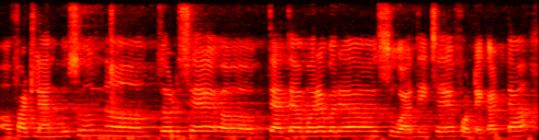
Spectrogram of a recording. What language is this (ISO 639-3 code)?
kok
